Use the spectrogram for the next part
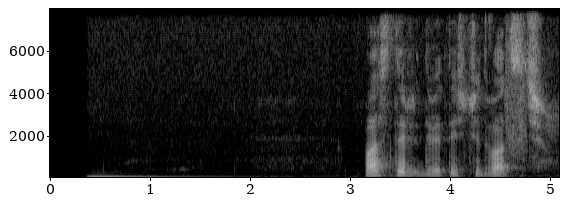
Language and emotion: Russian, neutral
